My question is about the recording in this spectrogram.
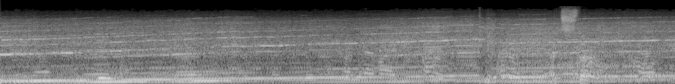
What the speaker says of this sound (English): So that awkward gear shift there, no blipping on the downshift, so just momentarily stopped the rears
